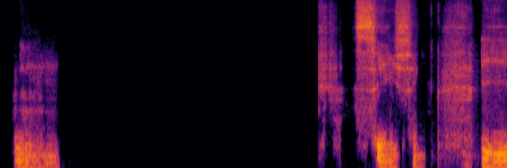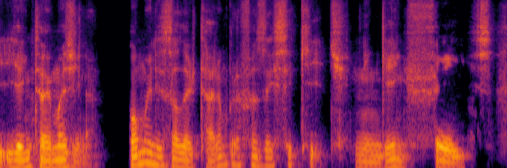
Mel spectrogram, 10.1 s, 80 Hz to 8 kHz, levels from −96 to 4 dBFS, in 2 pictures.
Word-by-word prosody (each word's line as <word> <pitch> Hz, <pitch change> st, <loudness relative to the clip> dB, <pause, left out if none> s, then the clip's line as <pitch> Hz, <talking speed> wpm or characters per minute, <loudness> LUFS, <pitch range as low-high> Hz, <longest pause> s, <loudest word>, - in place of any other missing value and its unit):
Uhum. 80 Hz, -2 st, -7 dB, 2.9 s
Sim, 80 Hz, 0 st, +3 dB
sim, -, -, -3 dB, 0.6 s
e 90 Hz, 0 st, +1 dB
e -, -, +11 dB
então 95 Hz, 0 st, +3 dB
imagina, 90 Hz, -1 st, +1 dB, 0.3 s
como 125 Hz, +7 st, +4 dB
eles 115 Hz, -5 st, 0 dB
alertaram 90 Hz, +3 st, 0 dB
para 125 Hz, -2 st, -5 dB
fazer 110 Hz, -4 st, -4 dB
esse -, -, -1 dB
kit, -, -, -6 dB
ninguém 85 Hz, +2 st, -1 dB
fez, 75 Hz, 0 st, 0 dB
90 Hz, 95 wpm, -24 LUFS, 85-105 Hz, 2.9 s, e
